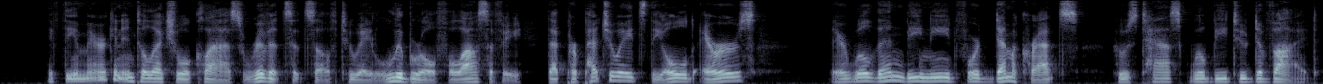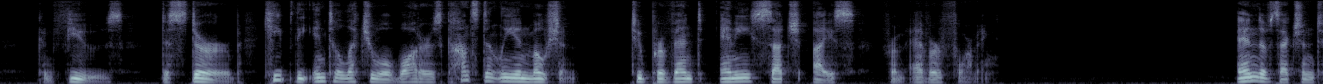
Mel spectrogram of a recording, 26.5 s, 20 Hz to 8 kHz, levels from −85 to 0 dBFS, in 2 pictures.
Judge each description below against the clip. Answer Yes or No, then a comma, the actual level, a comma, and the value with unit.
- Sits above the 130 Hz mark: No, low, 110 Hz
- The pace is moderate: No, slow, 110 wpm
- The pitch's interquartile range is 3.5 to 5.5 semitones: Yes, average, 4.7 semitones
